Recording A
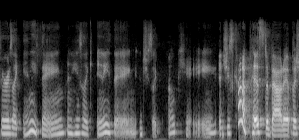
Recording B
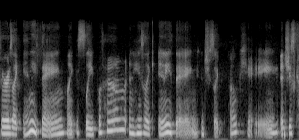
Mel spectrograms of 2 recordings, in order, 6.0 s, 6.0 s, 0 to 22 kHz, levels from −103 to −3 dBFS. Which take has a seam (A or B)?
A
